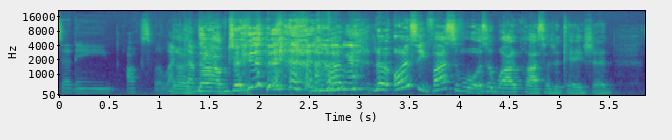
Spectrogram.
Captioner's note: laughs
